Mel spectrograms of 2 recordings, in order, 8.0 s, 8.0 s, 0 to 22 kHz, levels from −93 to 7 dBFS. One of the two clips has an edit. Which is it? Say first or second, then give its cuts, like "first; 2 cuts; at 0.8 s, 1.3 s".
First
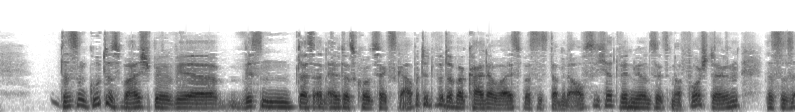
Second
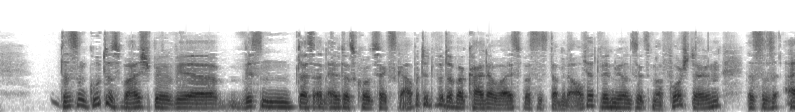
second; 1 cut; at 5.8 s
